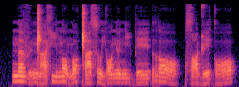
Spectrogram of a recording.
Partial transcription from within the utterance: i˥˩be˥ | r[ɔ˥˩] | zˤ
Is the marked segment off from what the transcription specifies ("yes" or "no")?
no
